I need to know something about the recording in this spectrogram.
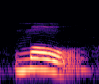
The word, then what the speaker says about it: mole: Đây các bạn thấy, mole, mole. Bật chữ L này ra cho mình nhé, phát âm chữ L uốn lưỡi một chút.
